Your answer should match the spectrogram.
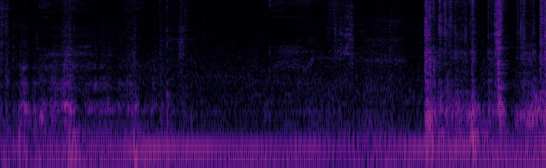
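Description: Shovelled soil and gravel scraping and dropping into a fence post hole as it is backfilled around the post, with a few light clicks early on and denser scraping near the end, over a steady low hum.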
